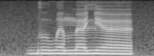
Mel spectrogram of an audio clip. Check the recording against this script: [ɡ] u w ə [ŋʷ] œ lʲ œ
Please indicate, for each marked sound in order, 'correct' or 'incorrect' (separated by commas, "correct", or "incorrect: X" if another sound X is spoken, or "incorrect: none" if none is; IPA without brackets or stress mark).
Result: incorrect: ɡ͡b, incorrect: m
